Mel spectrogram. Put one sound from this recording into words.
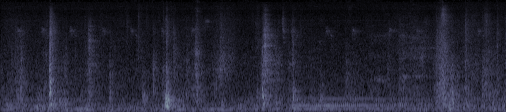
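Metal vessels clink and knock as a man handles them.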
